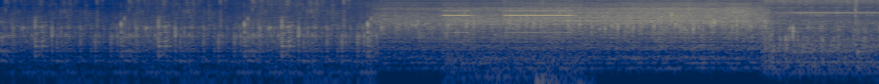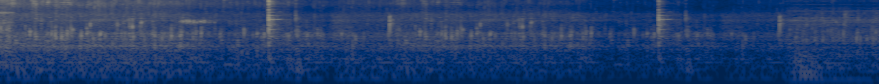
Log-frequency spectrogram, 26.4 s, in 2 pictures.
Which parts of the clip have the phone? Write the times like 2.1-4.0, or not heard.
6.6-8.8, 15.8-17.1.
